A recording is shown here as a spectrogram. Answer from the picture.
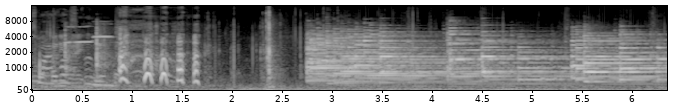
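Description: A short voice sound with a wavering, swooping pitch in the first two seconds, then plucked-string background music that comes in about halfway through and carries on.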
